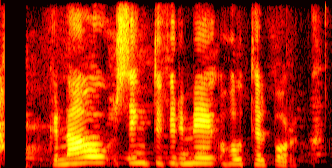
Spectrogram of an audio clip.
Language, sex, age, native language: Icelandic, female, 50-59, Icelandic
